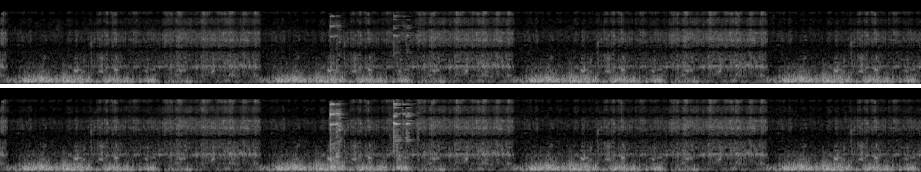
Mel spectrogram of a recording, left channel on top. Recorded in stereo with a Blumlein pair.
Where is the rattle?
55° right.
